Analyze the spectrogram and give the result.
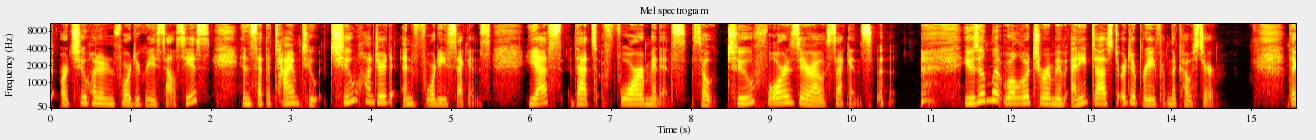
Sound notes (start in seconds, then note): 10.2 chuckles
